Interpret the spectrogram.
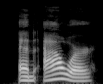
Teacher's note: We say a hat because hat starts with an h sound, but in the word hour, the h is silent, so we say an hour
